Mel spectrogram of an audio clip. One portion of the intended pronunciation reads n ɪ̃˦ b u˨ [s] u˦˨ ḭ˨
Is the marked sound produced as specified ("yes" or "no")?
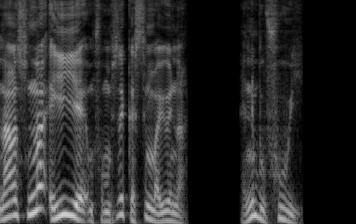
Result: no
